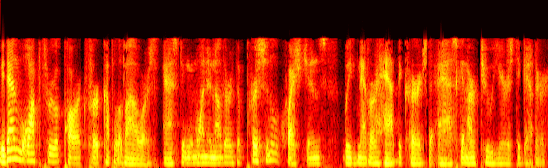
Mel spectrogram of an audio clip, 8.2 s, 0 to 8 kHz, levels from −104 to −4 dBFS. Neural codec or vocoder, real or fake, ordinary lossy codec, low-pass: codec, 16 kHz, 1 kbps, X-Codec, HuBERT features, trained on general audio; fake; AAC, 16 kbps; 7.2 kHz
